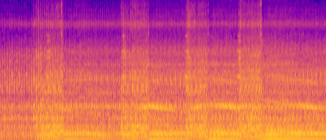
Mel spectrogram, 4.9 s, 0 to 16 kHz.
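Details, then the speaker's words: Yanmar F180 4WD Japanese mini tractor diesel with only 122 engine hours, just started without problems: low chug settling into an even idle, no knocking or misfire; normal idle. "Двигатель работает просто отлично, что я вам, собственно, и собираюсь сейчас показать и доказать. Запустился без каких-либо проблем."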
